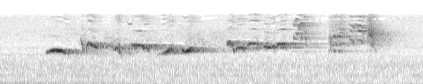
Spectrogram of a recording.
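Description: House sparrows chirping: a quick run of short chirps starts about half a second in, rises a little in pitch and stops shortly before the end.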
